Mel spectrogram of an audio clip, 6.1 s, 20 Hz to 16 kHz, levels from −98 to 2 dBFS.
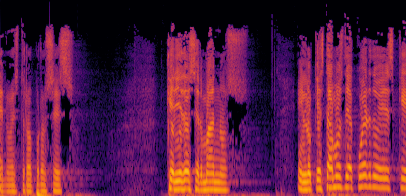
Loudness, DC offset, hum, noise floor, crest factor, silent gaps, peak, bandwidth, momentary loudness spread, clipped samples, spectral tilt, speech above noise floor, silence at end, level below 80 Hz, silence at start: -21 LUFS; under 0.1%; none; -62 dBFS; 16 dB; none; -6 dBFS; 12 kHz; 13 LU; under 0.1%; -5 dB/octave; 41 dB; 0 s; -38 dBFS; 0 s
